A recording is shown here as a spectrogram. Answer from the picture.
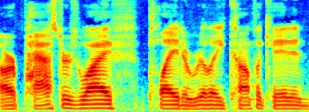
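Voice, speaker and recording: A man's bright, sharp tone. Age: 60s. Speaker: piano teacher. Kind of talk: tutorial. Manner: casual, with filler words.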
